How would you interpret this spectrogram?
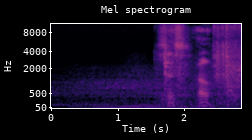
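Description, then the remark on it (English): A door creaks open with two drawn-out groaning squeaks in the second half, rising over a steady low rumble that fills the background. “That is the loudest door in history.”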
